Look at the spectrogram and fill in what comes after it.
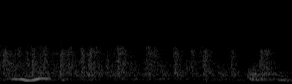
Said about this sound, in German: Ich hätte gesagt, erstmal großen Applaus.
